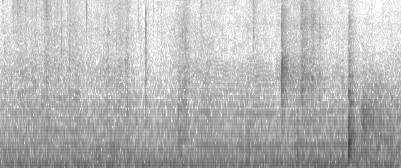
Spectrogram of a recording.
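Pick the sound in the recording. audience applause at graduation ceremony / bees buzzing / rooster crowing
bees buzzing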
